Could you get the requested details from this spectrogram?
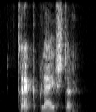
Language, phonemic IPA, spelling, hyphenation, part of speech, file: Dutch, /ˈtrɛkˌplɛi̯.stər/, trekpleister, trek‧pleis‧ter, noun, Nl-trekpleister.ogg
- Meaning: attraction (e.g. for tourists)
